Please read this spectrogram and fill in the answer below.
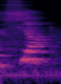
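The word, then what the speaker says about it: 下: तो ये आपका वर्ड बन गया आज का चौथा लफ्ज, जिसकी प्रोनाउंसिएशन है सिया, फॉलिंग टोन है सिया, और मायने हैं डाउन या डाउनवर्ड्स के, राइट।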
